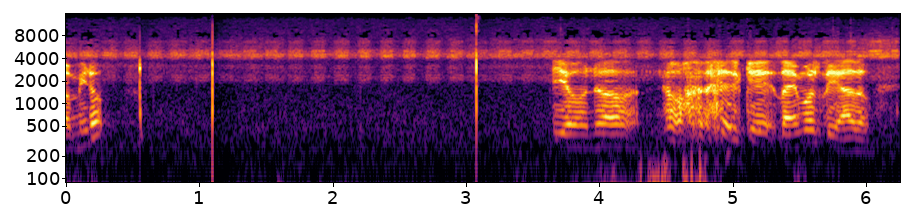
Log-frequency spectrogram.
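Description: Insects chirring steadily in a high, even pitch, with two sharp clicks about one and three seconds in. A person's voice calls out loudly over the last two seconds.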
